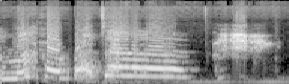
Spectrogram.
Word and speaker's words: Mahabharata: Maraha, Harata, or Mahabharata. The Mahabharata. yes, you're Perfect.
